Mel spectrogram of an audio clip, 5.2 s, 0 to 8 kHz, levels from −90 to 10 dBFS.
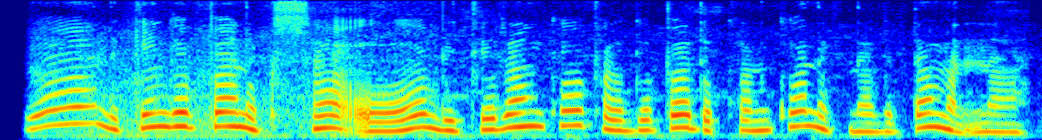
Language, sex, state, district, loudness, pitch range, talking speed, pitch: Garo, female, Meghalaya, South Garo Hills, -14 LUFS, 215-285 Hz, 105 wpm, 260 Hz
